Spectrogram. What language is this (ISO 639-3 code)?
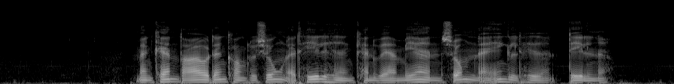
dan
